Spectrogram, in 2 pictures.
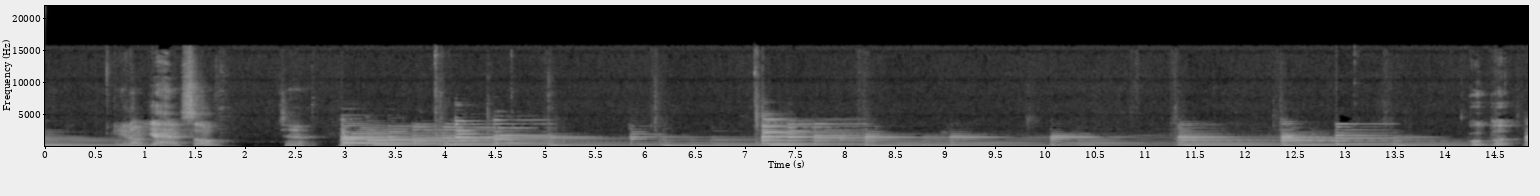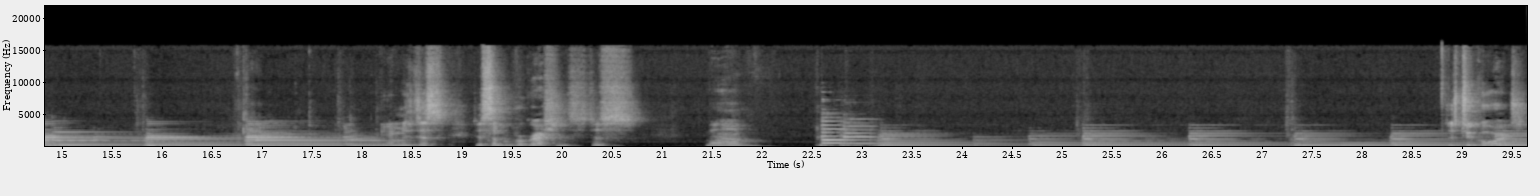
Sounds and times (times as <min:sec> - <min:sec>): Keyboard (musical): 0:00.0 - 0:01.2, 0:02.9 - 0:18.6, 0:22.6 - 0:29.6.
